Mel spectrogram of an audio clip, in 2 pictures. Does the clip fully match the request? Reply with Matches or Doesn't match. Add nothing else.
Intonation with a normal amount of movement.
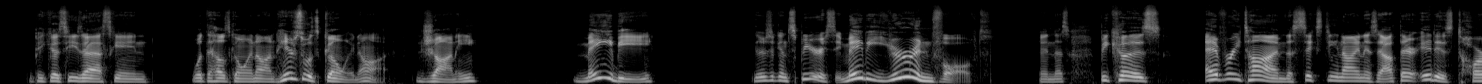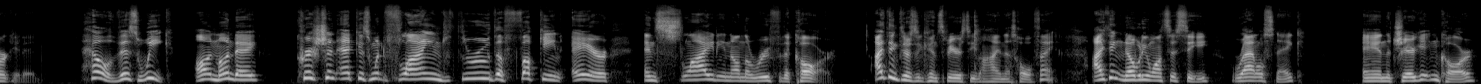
Doesn't match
